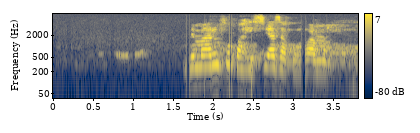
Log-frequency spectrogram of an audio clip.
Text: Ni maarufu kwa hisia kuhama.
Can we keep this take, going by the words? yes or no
no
